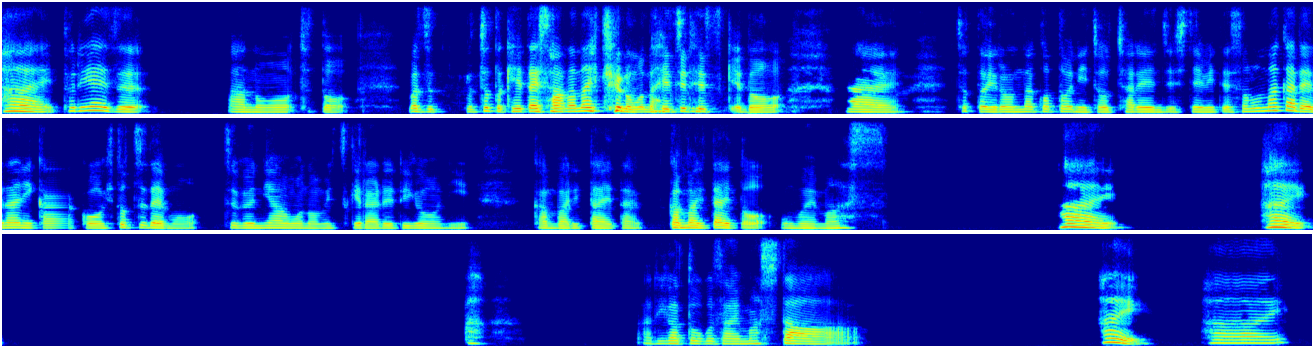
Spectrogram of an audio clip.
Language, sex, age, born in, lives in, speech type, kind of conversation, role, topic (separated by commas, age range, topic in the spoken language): Japanese, female, 25-29, Japan, Japan, conversation, advice, user, ストレスがたまったときに無駄遣いを防ぐには、どんな習慣を身につければよいですか？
